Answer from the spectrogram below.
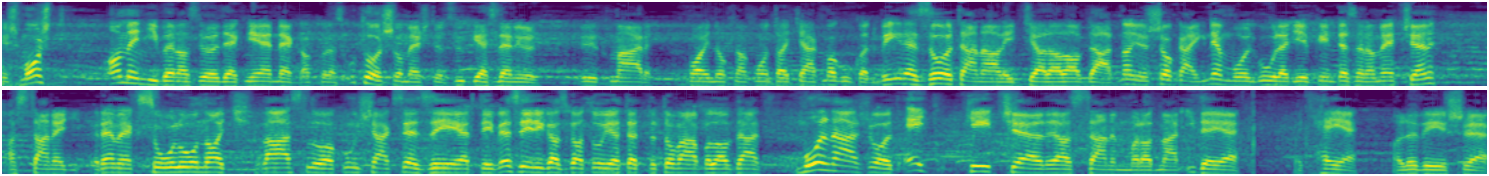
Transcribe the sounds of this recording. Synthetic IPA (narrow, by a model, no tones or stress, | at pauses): eːʃmo̞ʃt̪ | ɒmɛɲːibɛnɒzøld̪ɛkɲɛrnɛkɒkːo̞ɾɒzut̪o̞lʃoːmɛt͡ʃt̪øfyɡːɛt̪lɛnyl | øːkmaːr | bɒjno̞knɒkmo̞nt̪hɒcːaːkmɒɡukɒd̪beːɾɛzo̞lt̪aːnaːlːiːcːɒɛlɒlɒbd̪aːt̪nɒɟo̞nʃo̞kaːjiɡnɛɱvo̞lt̪ɡoːlɛɟeːp̚keːnt̪ɛzɛnɒmɛt͡ʃːɛn | ɒ̰st̪aːnɛɟrɛmɛksoːloːnɒɟlaːsloːɒkunʃaːksɛzeːɛrt̪eːvɛzeːɾiɡɒzɡɒt̪oːjɒt̪ɛt̪ːɛt̪o̞vaːbːɒlɒbd̪aːt̪molnaːʒo̞lt̪ɛɟkeːt̪t͡ʃɛld̪ɛɒst̪aːnːɛmːɒɾɒd̪maːɾid̪ɛjɛ | ɒ̰chɛjɛ | ɒ̰løveːʃrɛ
